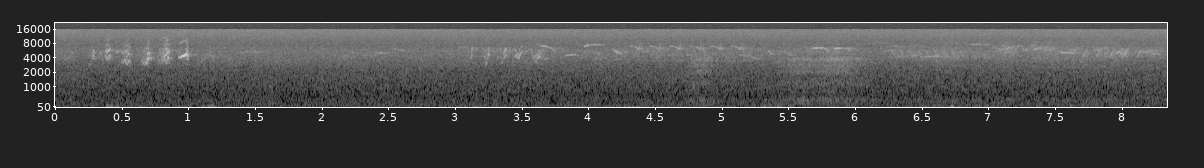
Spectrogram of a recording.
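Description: Near silence, with faint high bird chirps: a quick run of chirps in the first second, then scattered faint twittering through the rest.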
